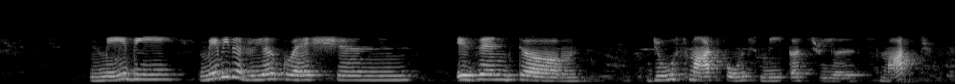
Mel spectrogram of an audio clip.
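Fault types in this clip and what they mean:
No faults can be heard anywhere in this speech clip. It carries the sound of G.711 telephone coding, with the line band running from about 250 Hz to 3.4 kHz and nothing heard above 3.6 kHz.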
